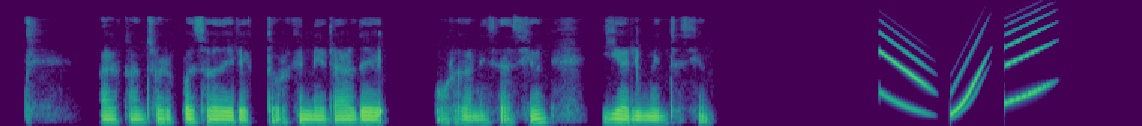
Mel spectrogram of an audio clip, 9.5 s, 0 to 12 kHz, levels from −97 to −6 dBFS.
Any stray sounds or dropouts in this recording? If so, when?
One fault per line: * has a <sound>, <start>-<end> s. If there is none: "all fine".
* has a chirp, 7.3-8.8 s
